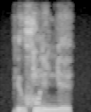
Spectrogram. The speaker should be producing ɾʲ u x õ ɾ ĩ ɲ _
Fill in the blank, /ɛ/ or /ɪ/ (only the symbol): ɪ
